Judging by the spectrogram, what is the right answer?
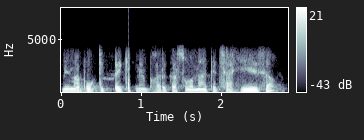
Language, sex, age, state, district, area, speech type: Hindi, male, 18-30, Uttar Pradesh, Ghazipur, rural, conversation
